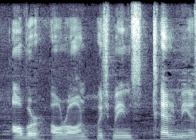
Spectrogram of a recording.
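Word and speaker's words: abair amhrán: to remember that an irish you always say abber auron which means tell me a song tonight his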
